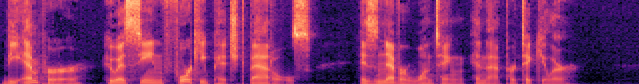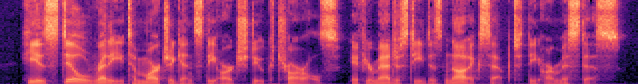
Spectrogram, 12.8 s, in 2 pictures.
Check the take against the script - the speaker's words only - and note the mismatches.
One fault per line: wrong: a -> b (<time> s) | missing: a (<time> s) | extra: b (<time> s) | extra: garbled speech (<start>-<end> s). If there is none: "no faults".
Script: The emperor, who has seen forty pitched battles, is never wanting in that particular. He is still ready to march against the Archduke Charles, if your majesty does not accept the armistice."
no faults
